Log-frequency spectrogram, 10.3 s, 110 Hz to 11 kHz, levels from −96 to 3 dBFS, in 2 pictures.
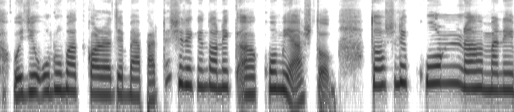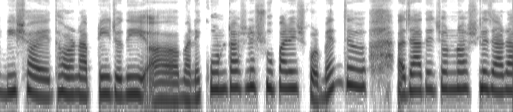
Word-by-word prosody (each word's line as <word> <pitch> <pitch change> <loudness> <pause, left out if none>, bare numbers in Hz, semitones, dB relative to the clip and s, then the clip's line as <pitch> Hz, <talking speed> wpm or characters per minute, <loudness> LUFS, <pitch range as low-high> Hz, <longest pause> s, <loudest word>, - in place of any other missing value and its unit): ওই 225 - +5
যে 255 - +4
অনুবাদ 265 0 +1
করার 230 -1 +3
যে 235 - +2
ব্যাপারটা 210 - -5
সেটা 340 -2 +3
কিন্তু 315 0 -1
অনেক 300 -1 -1
আ - - +2 0.2
কমে 285 -3 +3
আসত। 205 - -10 0.5
তো - - +1
আসলে 350 +2 +1 0.2
কোন 365 0 +2 0.3
আ - - +3 0.2
মানে 275 0 +1 0.2
বিষয়ে 255 -4 +2
ধরুন 235 -1 +2
আপনি 230 +1 -3
যদি 230 +2 +2 0.2
আ - - +1 0.3
মানে 190 +1 -1
কোনটা 285 +1 +2
আসলে 300 +2 +1
সুপারিশ 295 -1 +2
করবেন 220 +10 +1
যে 340 - +5 0.6
যাদের 265 +1 0
জন্য 285 0 0
আসলে 290 +1 0
যারা 270 +1 +2
275 Hz, 185 wpm, -23 LUFS, 235-295 Hz, 0.6 s, ওই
